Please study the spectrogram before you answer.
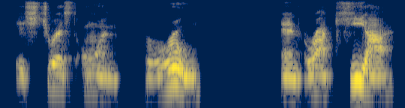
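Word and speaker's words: רקיע: stressed on Rue and rakia is stressed on key god bola is stressed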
